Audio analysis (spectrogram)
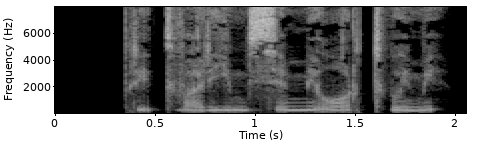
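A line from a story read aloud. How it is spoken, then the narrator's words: Hoarse voice. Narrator (Russian): хрипло сказал Дак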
